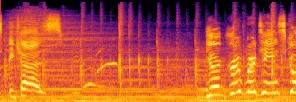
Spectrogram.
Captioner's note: squealing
